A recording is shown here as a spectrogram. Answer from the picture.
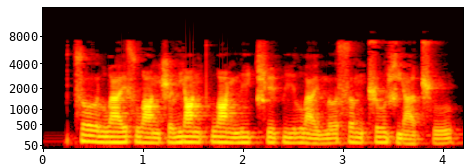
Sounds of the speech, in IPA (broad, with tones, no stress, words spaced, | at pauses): t͡so˥˩ʊ̯lwa˧˥ɪ̯ swɑ˨˩ŋʂɻ̩˦ljɑ˥˧ŋ pʰwɑ˥˧ŋn̪i˥˩t͡ɕʰy˧˥pi˧˥ lwa˨˩ɪ̯n̪ɤ˧˥sɤ˥˩ŋ ʈ͡ʂu˥ɕjä˨˩ ʈ͡ʂʰu˧˥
